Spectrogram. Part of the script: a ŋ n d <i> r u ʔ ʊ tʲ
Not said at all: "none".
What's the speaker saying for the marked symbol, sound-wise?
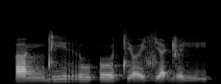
i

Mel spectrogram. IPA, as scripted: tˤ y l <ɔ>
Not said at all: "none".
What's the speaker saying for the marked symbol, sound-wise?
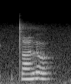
ɔ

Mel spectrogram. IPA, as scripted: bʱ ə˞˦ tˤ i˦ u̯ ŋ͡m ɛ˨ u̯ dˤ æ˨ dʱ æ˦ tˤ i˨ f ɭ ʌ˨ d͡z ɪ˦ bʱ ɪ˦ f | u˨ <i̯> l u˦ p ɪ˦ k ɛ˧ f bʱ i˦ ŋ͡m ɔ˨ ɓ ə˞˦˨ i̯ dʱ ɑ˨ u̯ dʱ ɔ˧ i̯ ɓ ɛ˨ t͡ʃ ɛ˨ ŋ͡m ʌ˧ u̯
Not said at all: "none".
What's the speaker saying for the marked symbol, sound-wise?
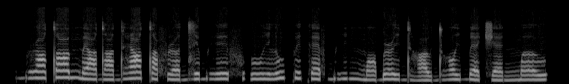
i̯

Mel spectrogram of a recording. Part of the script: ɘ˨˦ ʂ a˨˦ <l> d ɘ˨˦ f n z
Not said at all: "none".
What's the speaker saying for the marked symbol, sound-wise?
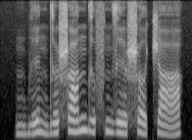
n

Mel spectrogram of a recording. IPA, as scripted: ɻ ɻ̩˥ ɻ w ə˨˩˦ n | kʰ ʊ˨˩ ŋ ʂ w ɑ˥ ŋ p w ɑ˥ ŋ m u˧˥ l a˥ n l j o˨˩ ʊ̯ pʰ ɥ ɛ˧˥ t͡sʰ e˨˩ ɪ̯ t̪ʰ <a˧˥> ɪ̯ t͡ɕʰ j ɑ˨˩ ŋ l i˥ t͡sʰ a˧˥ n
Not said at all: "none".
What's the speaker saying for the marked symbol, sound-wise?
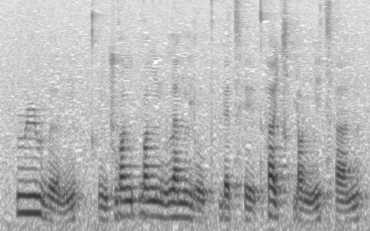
a˥˩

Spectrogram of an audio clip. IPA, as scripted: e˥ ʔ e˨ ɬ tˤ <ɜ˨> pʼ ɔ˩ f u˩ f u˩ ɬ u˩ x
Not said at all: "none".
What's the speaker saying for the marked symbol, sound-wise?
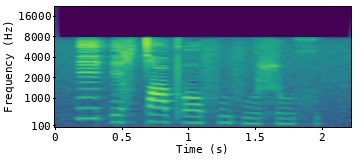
ɜ˨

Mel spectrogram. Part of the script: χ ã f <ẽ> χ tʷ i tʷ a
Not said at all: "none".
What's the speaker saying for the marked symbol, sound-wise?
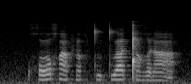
ẽ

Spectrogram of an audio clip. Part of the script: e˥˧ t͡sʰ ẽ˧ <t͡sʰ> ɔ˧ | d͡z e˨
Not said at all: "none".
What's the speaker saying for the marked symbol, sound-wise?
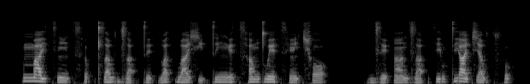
t͡ɕʰ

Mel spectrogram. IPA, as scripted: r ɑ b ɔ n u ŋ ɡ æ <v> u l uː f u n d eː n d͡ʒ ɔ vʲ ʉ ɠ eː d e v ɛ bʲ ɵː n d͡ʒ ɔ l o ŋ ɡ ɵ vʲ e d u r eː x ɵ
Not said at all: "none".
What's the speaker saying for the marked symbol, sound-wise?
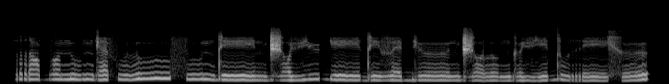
f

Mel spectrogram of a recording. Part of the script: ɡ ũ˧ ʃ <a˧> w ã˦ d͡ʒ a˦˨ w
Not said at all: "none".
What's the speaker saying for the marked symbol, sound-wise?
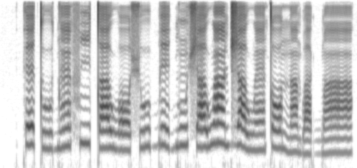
a˧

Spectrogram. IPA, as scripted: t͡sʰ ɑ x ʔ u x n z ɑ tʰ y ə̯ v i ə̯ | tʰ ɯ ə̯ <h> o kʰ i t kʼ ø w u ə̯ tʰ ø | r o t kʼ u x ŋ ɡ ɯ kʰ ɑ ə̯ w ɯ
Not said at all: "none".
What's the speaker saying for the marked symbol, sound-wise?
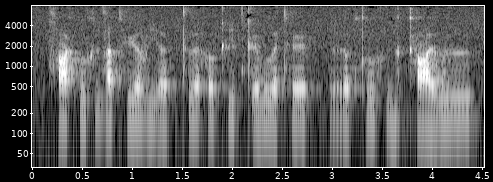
h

